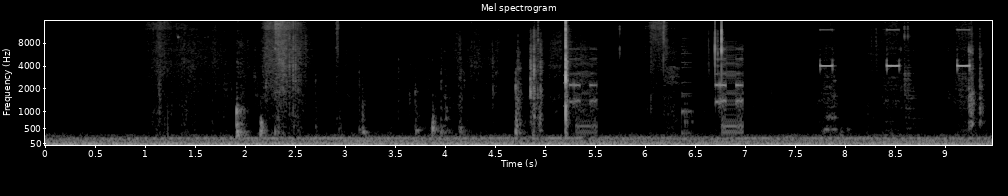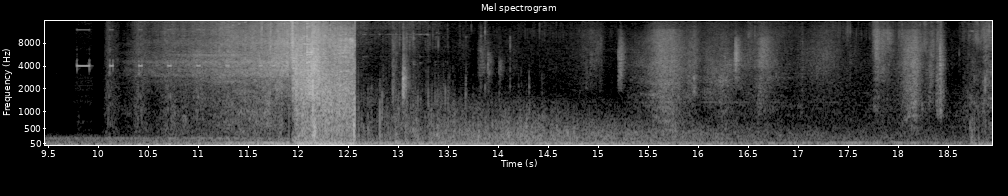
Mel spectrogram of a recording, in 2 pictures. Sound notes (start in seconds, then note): 6.6 beeping; 12.0 exploding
